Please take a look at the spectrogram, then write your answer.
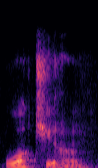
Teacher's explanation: if you get t plus y, you get ch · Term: coalescence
